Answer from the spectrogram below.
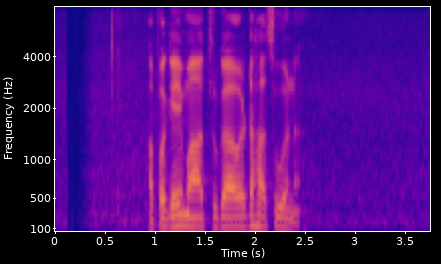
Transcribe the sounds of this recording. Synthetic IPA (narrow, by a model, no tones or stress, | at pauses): ɐpəɡemaːt̪ɾuɡaːʋəʈəɦasuʋənə̰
